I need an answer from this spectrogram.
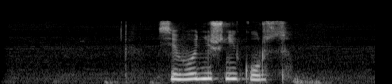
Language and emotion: Russian, neutral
